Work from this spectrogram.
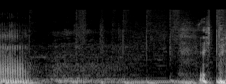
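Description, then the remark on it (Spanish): A household pet pug snores while resting, a rough nasal rumble that drones steadily before ending in two louder, sharper snorts. “Sale un carlino que está descansando.”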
